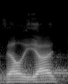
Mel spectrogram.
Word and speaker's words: Eliyah: Now, I like to use the more Hebraic pronunciation of Eliyah just because Elijah sounds so much like Elisha to me.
